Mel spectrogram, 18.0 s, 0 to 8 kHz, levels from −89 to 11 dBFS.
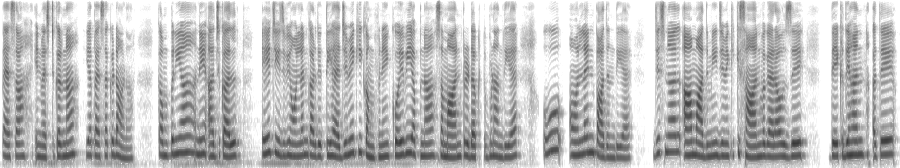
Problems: constant background noise, background conversations at intervals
